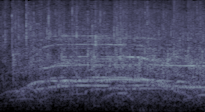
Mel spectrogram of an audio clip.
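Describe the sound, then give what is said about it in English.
An audience bursts into steady applause and cheering to welcome a co-host, a dense, even wash of clapping that holds at the same level throughout. “just put your hands together to welcome my co-host”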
